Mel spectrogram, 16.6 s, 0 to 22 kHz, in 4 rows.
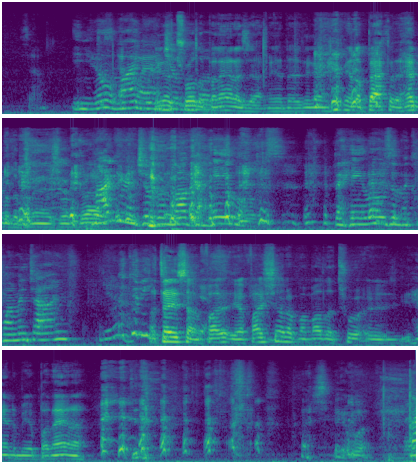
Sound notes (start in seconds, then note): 0.3 voiceover; 5.5 voiceover; 9.5 voiceover; 13.7 laughing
